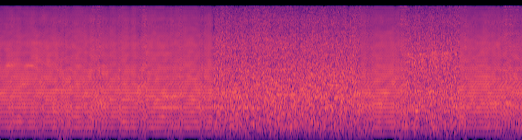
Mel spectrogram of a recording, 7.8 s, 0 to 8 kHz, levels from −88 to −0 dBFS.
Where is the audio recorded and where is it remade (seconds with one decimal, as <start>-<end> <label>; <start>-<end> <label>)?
0.0-3.2 remade; 3.2-5.4 recorded; 5.4-6.1 remade; 6.1-6.9 recorded; 6.9-7.8 remade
